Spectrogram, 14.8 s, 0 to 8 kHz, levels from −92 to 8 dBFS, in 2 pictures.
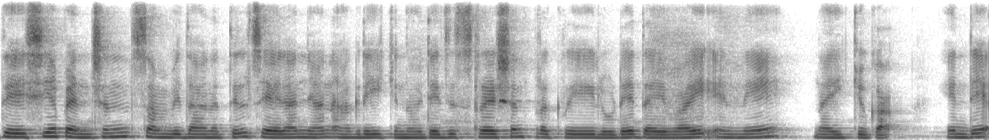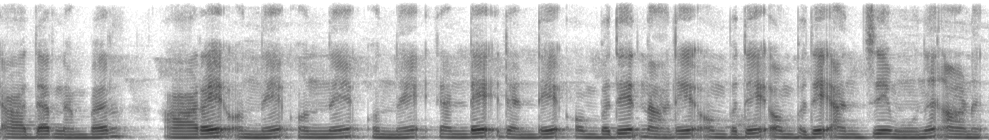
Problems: none marked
